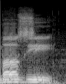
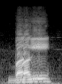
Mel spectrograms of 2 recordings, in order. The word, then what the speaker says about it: Buggy: can Captain Bugsy detach everything? Buggy? Well, everybody got his name wrong in the anime It's fine.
